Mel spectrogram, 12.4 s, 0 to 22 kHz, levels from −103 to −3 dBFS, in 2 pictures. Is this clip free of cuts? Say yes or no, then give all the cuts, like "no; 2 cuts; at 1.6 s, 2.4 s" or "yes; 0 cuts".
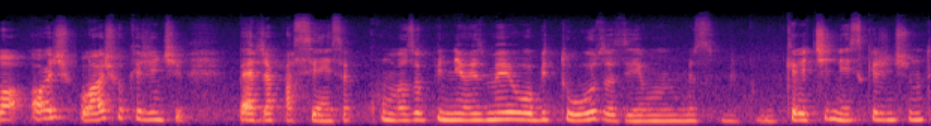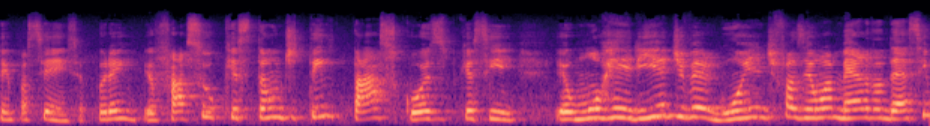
yes; 0 cuts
